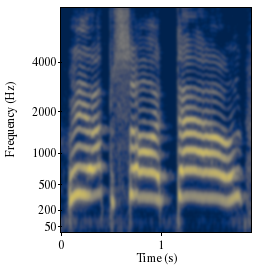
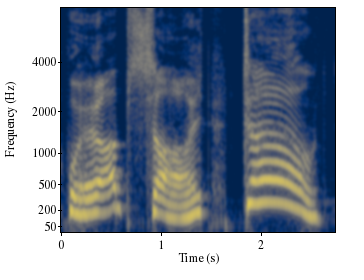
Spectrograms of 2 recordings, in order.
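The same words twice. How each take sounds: First: Very high, drawn-out wail; panicked scream. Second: Slow, raised-pitch astonishment; shocked gasp. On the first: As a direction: shriek it slowly in panic. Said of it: "screamed Missus Twit". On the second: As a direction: gasp it out, stretching the words. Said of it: "gasped Mister Twit". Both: A narrator's reading.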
